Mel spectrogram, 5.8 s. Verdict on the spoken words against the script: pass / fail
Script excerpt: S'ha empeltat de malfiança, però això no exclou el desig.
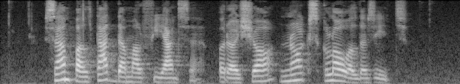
pass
